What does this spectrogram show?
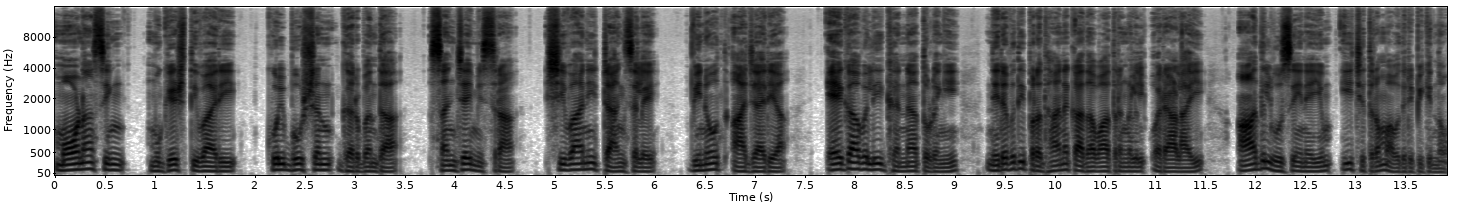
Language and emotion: Malayalam, neutral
